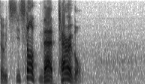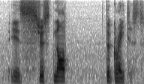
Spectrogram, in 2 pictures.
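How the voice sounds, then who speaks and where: Speaking very slowly with a non-native accent, a man uses lively intonation and leaves long, frequent pauses. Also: big swings in loudness. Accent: non-native English pronunciation. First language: not English. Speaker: gaming youtuber. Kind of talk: tutorial voiceover. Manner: hesitant, many filler sounds.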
